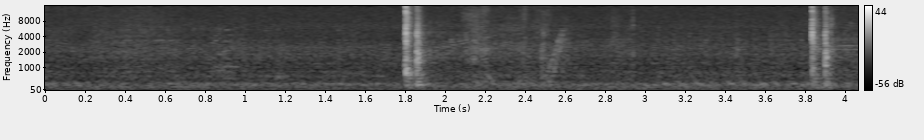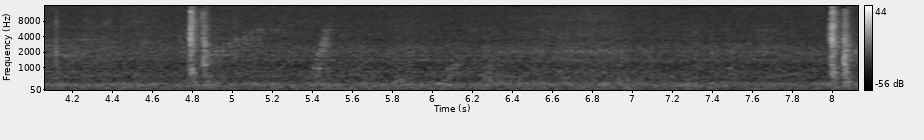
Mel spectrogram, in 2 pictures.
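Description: A fruit machine being played: three short, sharp clicks about two seconds, four seconds and five seconds in, over a steady low background noise.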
